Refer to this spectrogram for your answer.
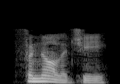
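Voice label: "phonology", English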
